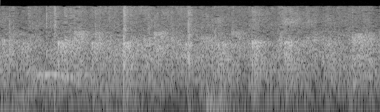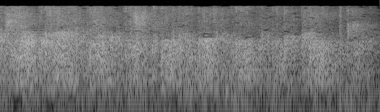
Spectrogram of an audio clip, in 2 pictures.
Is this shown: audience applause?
yes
